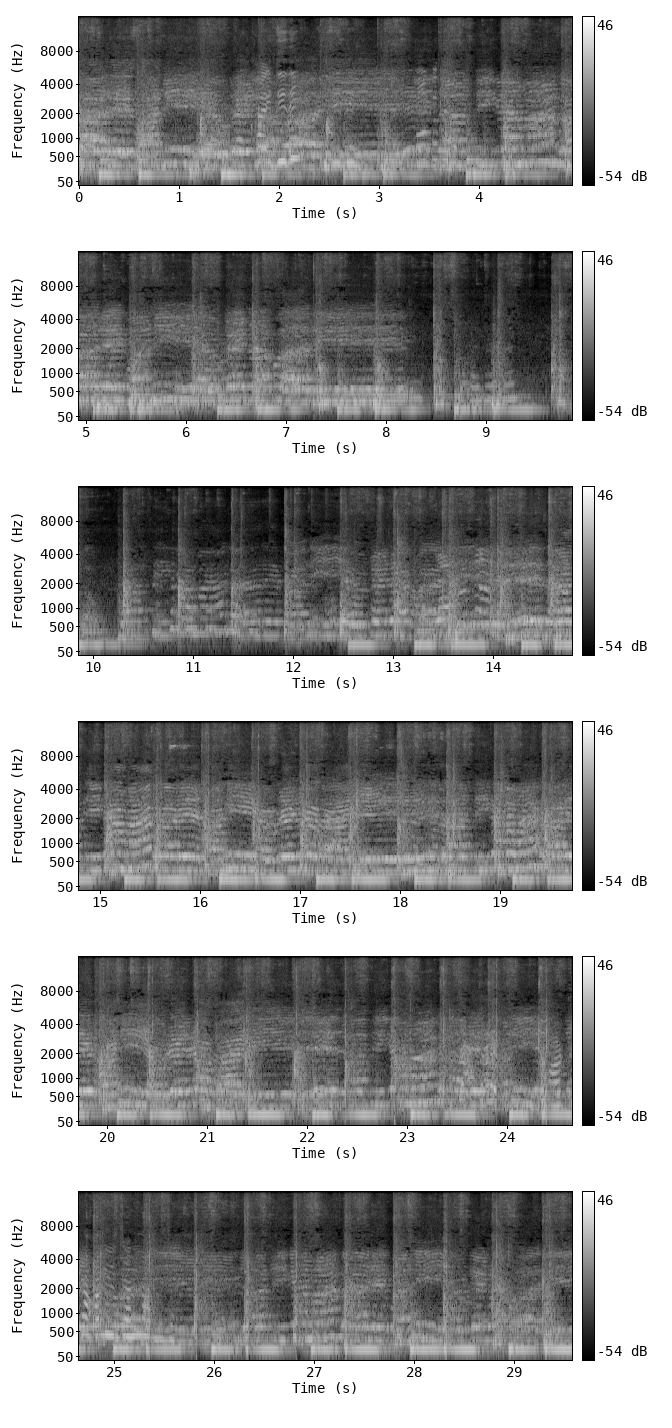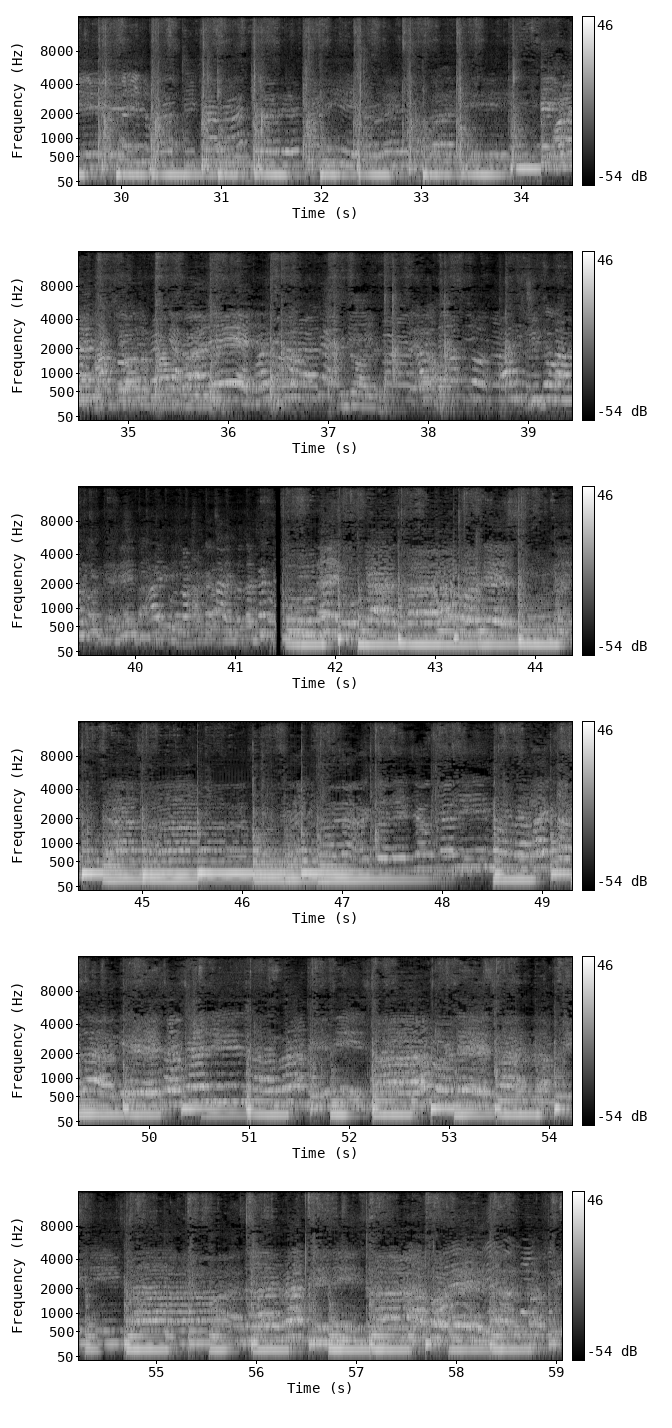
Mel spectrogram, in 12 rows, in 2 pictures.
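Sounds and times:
women clapping in rhythm: 0:00.0 - 0:39.6, 0:41.4 - 0:59.0
women singing a dance song: 0:00.0 - 0:59.0.

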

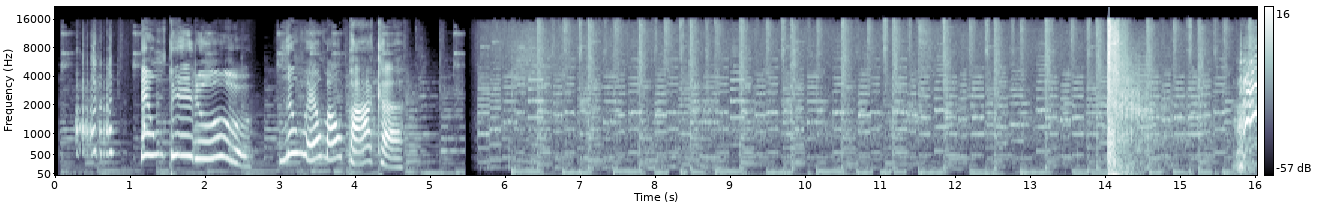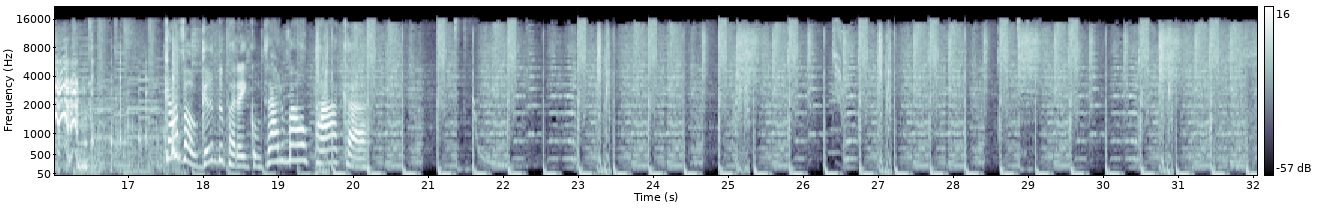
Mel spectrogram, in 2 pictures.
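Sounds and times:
turkey gobbling: 0:00.2 - 0:00.8, 0:15.7 - 0:17.5
background music with bass line: 0:02.6 - 0:18.1, 0:18.8 - 0:32.0
horse whinnying: 0:15.6 - 0:17.5.

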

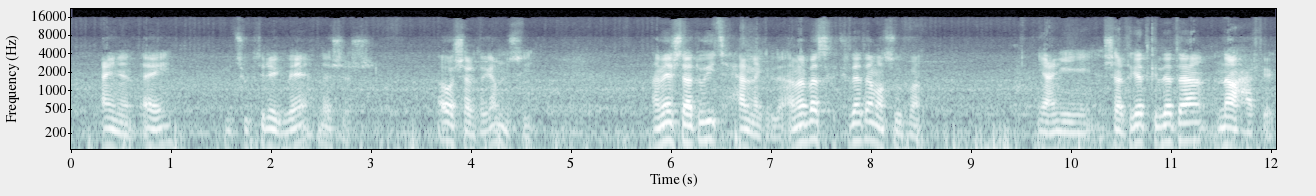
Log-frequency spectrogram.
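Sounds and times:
low buzzing hum: 0:00.0 - 0:12.0.

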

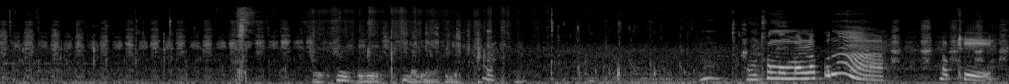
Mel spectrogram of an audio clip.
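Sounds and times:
dog lapping water: 0:00.0 - 0:08.0.

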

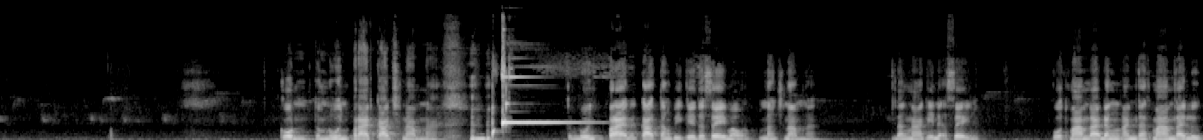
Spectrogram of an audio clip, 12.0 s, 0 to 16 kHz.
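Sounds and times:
man talking: 0:02.8 - 0:05.0, 0:05.6 - 0:08.3, 0:08.9 - 0:09.8, 0:10.6 - 0:12.0
bright bell ding: 0:05.0 - 0:06.2.

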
